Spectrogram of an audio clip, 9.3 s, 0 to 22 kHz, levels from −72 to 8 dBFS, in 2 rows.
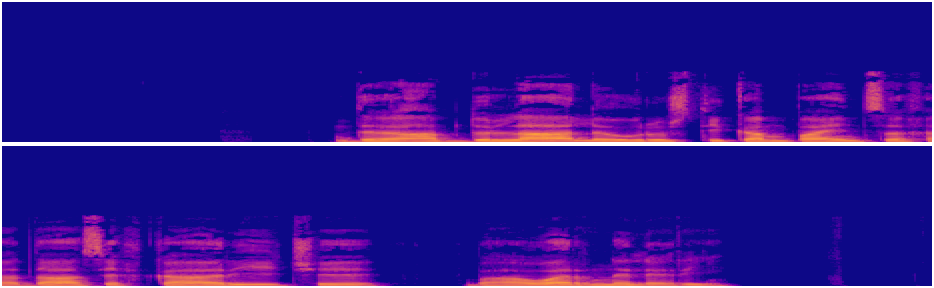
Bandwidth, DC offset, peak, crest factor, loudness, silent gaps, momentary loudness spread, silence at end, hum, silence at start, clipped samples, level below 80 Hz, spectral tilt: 11.5 kHz; under 0.1%; 0 dBFS; 18 dB; -17 LUFS; 6.75-6.93 s; 10 LU; 1 s; none; 1.7 s; under 0.1%; -66 dBFS; -5.5 dB/octave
